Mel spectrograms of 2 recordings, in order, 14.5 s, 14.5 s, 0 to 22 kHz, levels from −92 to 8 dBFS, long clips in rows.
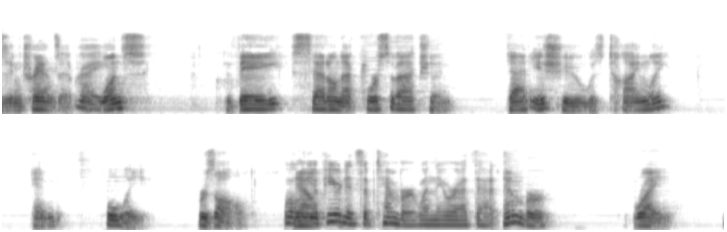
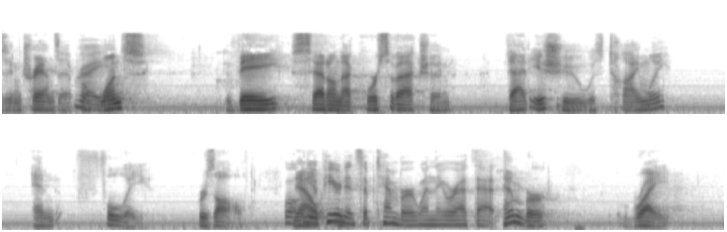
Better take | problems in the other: second | noise reduction (neural mask model DeepFilterNet 3)

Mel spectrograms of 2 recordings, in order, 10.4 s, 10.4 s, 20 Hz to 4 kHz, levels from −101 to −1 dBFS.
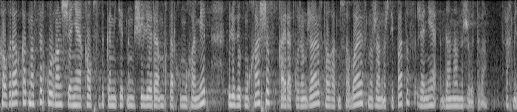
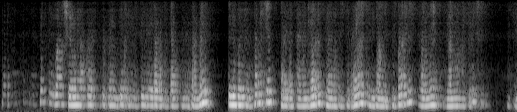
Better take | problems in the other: first | noise reduction (neural mask model DeepFilterNet 3)

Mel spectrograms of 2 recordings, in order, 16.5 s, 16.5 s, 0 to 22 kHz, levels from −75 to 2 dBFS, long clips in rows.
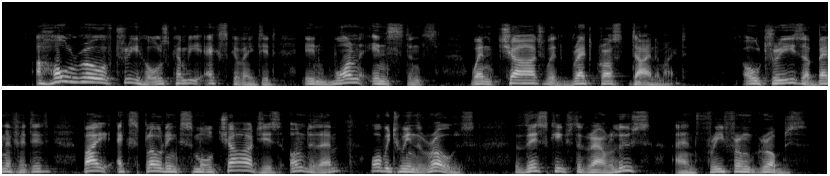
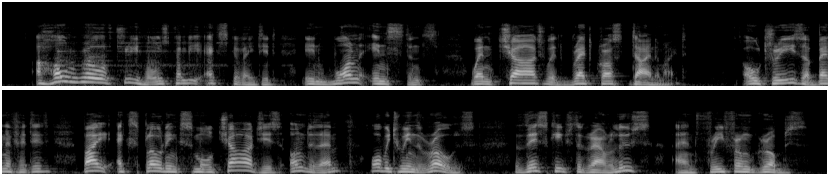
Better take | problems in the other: first | noise reduction (neural separator model SepFormer DNS4)

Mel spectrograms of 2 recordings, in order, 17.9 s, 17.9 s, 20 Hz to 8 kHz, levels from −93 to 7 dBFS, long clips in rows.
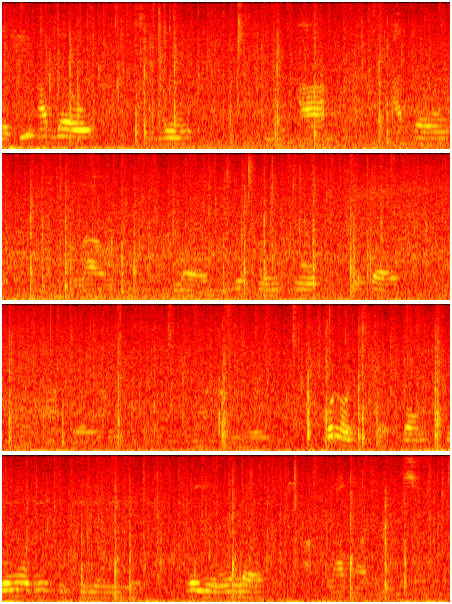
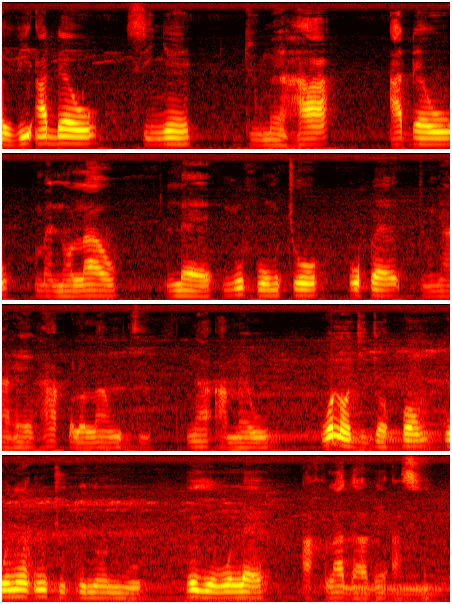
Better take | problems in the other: second | background sound (Rain); 2 dB above the speech // room echo; dies away in 0.3 s

